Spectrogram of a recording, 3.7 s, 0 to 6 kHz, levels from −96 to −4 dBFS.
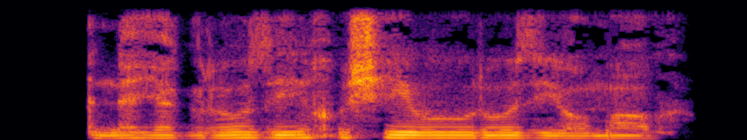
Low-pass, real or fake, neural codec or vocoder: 5.4 kHz; real; none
